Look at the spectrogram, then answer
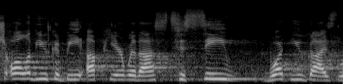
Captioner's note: none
